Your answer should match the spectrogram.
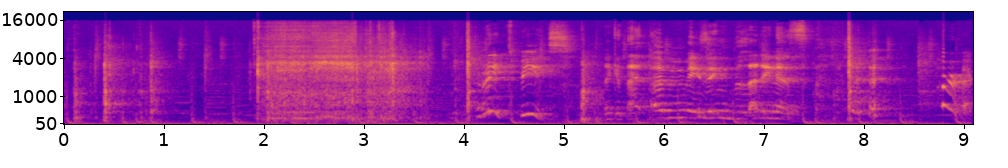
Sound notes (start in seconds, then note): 1.9 machine grating; 7.6 laughing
